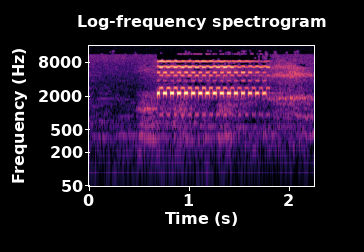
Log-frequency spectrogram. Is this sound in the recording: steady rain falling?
no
